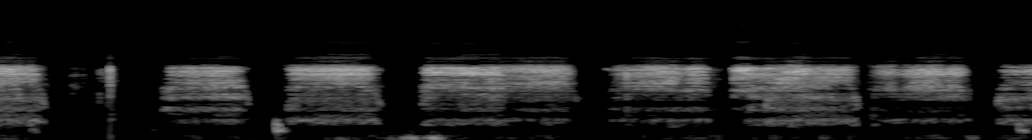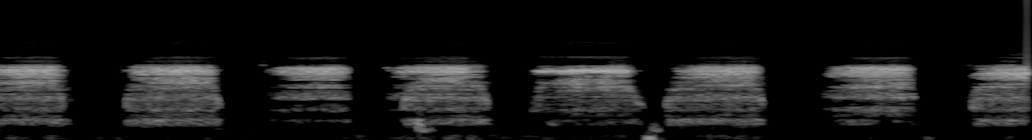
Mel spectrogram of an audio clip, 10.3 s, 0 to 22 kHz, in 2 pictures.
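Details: Owls at the nest at feeding time, recorded at 3:53 AM on March 25, 2012, with two rabbits in the pantry. About fifteen rasping, hissing bursts repeat roughly every half to three-quarters of a second, with faint soft thumps.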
